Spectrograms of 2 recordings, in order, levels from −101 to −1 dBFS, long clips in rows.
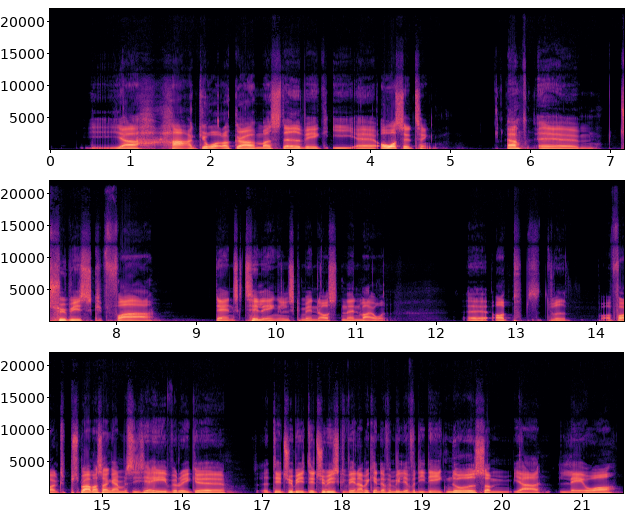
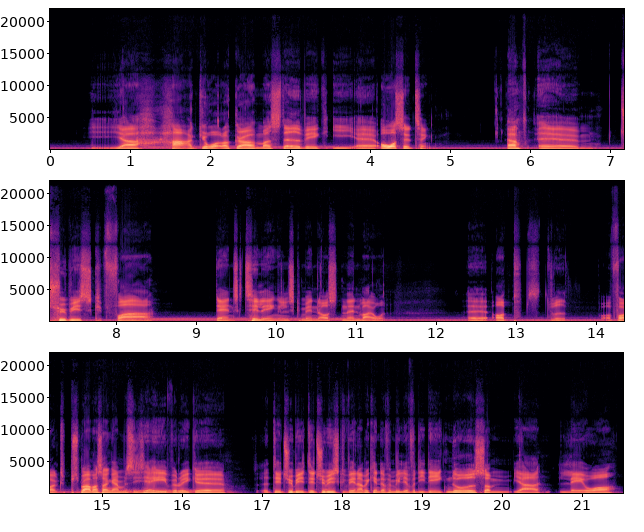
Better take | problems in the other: first | low rumble; faint; until 16 s; 25 dB below the speech

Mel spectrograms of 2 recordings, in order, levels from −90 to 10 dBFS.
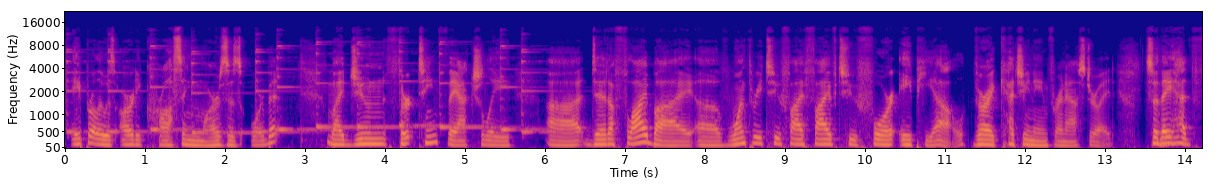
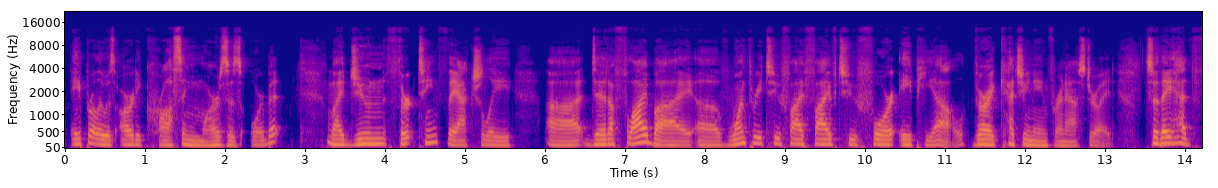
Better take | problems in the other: second | doorbell; noticeable; until 6 s; peak 8 dB below the speech

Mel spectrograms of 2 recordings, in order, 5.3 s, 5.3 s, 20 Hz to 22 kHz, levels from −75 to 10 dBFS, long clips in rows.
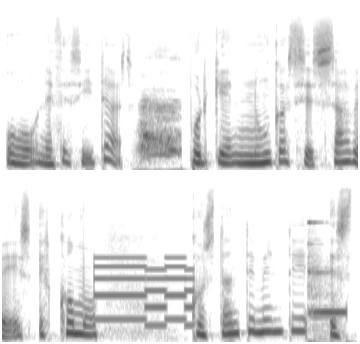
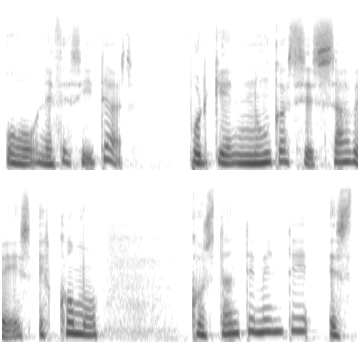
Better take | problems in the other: second | dog barking; noticeable; at 1 s; peak 5 dB below the speech // siren; noticeable; at 3.5 s; peak 2 dB below the speech // doorbell; very faint; at 5 s; peak 3 dB below the speech

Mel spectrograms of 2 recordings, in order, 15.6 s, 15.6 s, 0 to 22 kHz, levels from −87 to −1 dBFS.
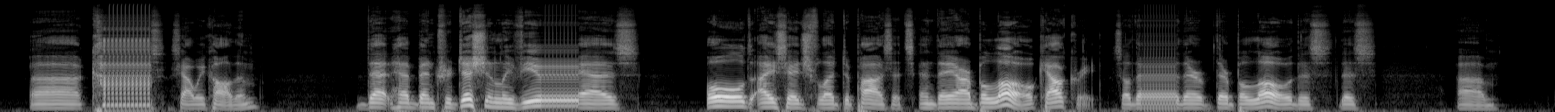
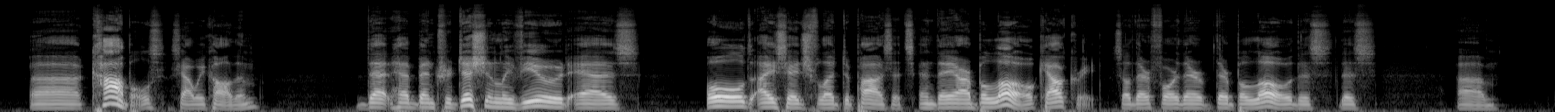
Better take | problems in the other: second | audio freezing; at 1 s, at 5.5 s and at 11 s

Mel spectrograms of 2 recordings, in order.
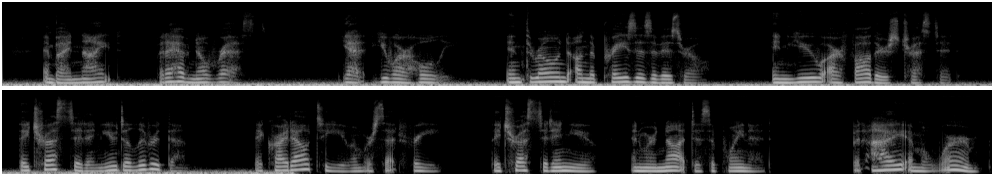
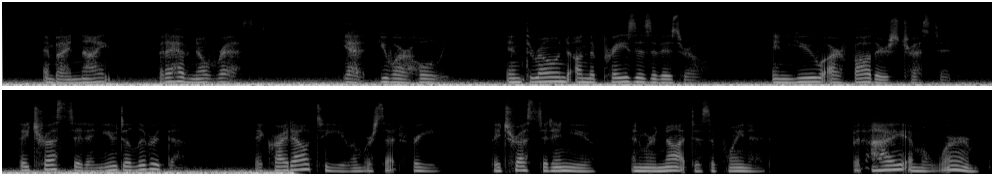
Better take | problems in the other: first | low rumble; loud; until 13 s; 8 dB below the speech; faint in the first

